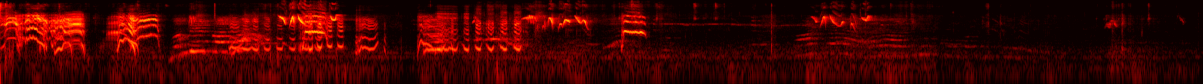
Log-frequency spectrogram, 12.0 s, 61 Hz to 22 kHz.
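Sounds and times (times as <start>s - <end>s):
parrot chattering: 0.0s - 1.6s, 2.2s - 5.4s.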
